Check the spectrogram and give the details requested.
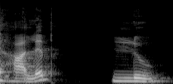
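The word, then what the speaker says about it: hullabaloo: इसको प्रोनाउंस करने का तरीका देखिए, हालिब लू।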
